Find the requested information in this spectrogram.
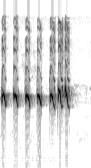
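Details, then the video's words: Rapid 'gacor ngeplong' song of a greater green leafbird, seven ringing whistled notes about a quarter second apart, the last ones quicker and doubled before falling silent. "Cucak ijo gacor Ngeplong"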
